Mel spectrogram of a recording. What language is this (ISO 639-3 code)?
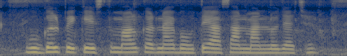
mai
